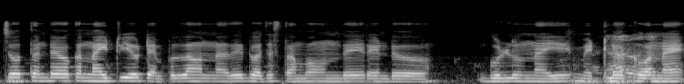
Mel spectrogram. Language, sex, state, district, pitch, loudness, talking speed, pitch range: Telugu, male, Andhra Pradesh, Sri Satya Sai, 145 Hz, -16 LUFS, 130 wpm, 140-150 Hz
